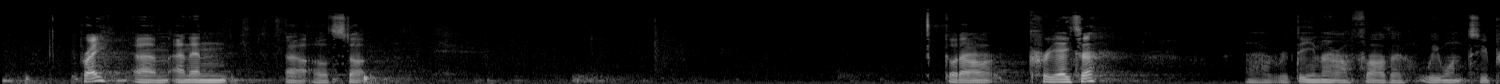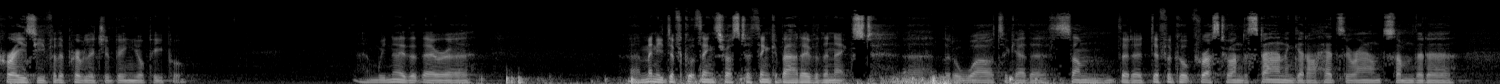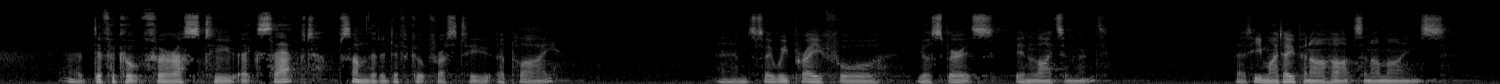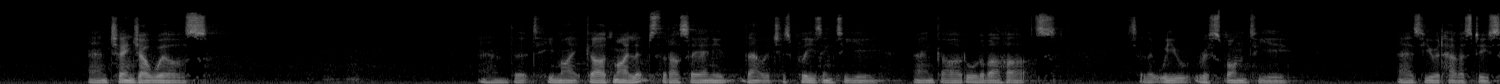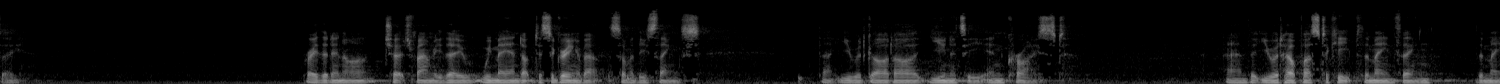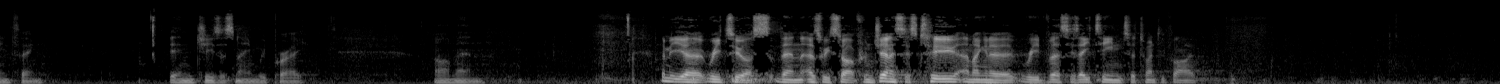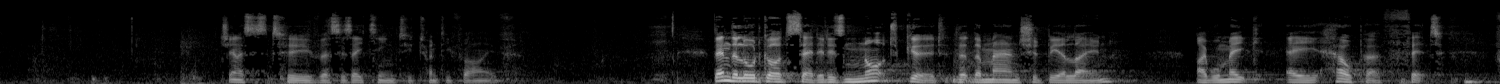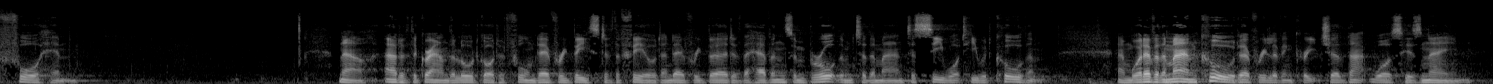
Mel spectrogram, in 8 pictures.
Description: Seminar from MYC16: Identity.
